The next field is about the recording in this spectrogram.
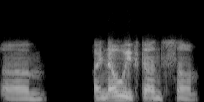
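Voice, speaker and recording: A man's voice: lowish voice, measured pace, dry recording. A man in an informal technical teleconference, speaking hesitantly and questioningly as a researcher. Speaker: researcher in a group technical call. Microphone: teleconference connection. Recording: narrow tinny phone-like line, dry.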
